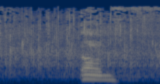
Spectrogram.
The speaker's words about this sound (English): You can clap for that.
